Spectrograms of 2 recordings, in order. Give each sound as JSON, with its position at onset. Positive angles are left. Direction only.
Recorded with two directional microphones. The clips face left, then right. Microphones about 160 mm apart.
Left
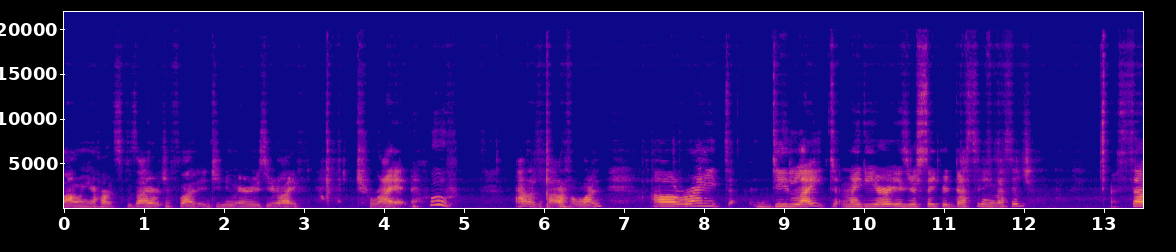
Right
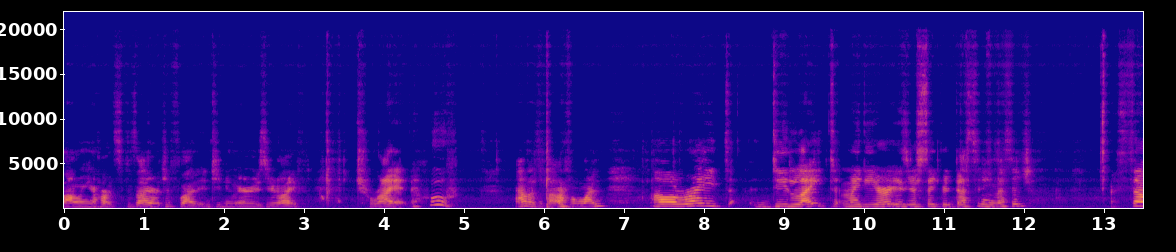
{"t": 0.0, "sound": "speech", "side_deg": 20}
{"t": 12.9, "sound": "speech", "side_deg": 30}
